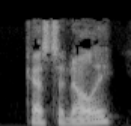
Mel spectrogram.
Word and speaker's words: Castagnoli: How do you say that last name? Castagnoli? – Castagnoli. – Yeah. Yep.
